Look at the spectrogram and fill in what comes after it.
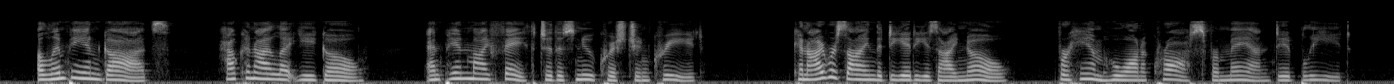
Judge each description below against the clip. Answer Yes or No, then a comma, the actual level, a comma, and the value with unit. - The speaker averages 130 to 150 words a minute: Yes, average, 145 wpm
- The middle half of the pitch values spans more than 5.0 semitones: No, average, 3.4 semitones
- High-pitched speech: Yes, high, 205 Hz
